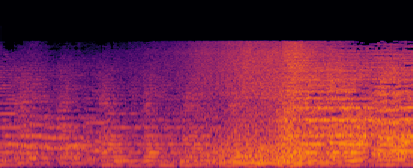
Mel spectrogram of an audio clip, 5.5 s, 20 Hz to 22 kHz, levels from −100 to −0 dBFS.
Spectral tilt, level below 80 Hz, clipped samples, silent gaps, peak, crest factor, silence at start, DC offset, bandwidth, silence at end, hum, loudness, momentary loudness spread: -3.5 dB/octave; -64 dBFS; under 0.1%; none; -10 dBFS; 16 dB; 0 s; under 0.1%; 8.4 kHz; 0 s; none; -25 LUFS; 15 LU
